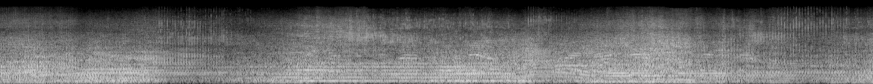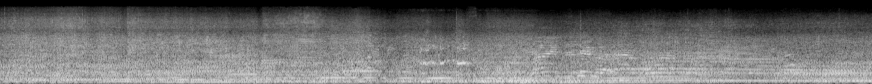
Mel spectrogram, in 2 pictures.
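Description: Many race car engines roar and whine around a track outdoors.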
